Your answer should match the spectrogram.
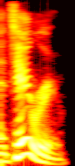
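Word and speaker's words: Therru: How do you pronounce her name? – Teru? – Yeah, Teru.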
